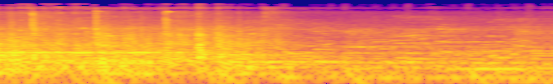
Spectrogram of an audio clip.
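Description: Electric spinning bumper cars running: a steady motor hum with several sharp clacks and knocks in the first second and a half, then fading into background voices.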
